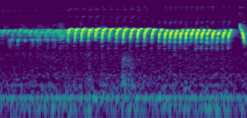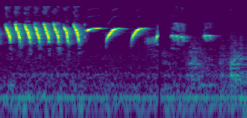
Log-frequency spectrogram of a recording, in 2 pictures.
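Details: Domestic canary song meant to stimulate females, opening with a long fast rolling trill, then louder pulsed phrases and separate downward-sweeping whistled notes spaced out toward the end.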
